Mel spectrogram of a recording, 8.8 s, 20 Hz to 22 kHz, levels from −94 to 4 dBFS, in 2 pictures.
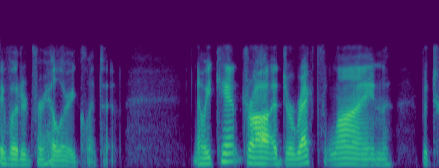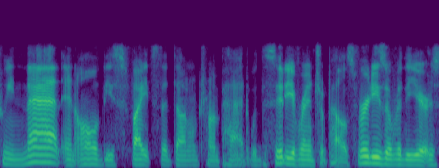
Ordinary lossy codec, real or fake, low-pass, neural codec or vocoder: Opus, 32 kbps; fake; 7.2 kHz; vocoder, 22.05 kHz, 80 mel bands, Vocos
